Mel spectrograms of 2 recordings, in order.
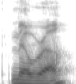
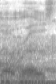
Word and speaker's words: Milroe: What is it? Milroe. I like that you call him Mel Rose, though. If he wins the title, man.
